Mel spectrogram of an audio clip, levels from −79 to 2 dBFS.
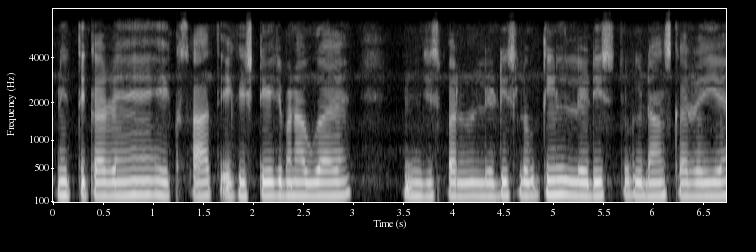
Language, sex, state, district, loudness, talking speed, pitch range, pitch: Hindi, male, Jharkhand, Deoghar, -17 LUFS, 195 wpm, 155-160 Hz, 155 Hz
